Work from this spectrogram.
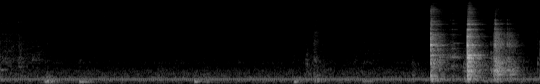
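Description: A few quiet knocks over a low electrical hum, then three sharp, louder clanks of pots and dishes near the end as a pot of stuffed onions is set up in a kitchen.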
